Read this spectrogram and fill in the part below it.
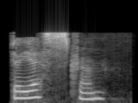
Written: dioestrum

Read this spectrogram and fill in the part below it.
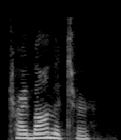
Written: tribometer

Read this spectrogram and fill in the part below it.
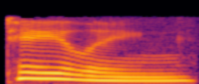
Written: tailing

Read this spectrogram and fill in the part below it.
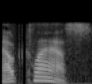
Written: outclass

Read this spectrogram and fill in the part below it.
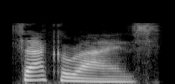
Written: saccharize

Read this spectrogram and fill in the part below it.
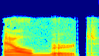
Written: Albert I

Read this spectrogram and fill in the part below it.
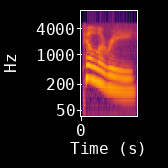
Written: pillory

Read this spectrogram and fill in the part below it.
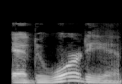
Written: edwardianism

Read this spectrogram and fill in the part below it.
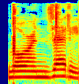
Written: lorenzetti

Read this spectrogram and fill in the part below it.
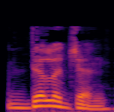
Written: diligentness

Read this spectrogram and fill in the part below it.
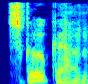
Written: skookum

